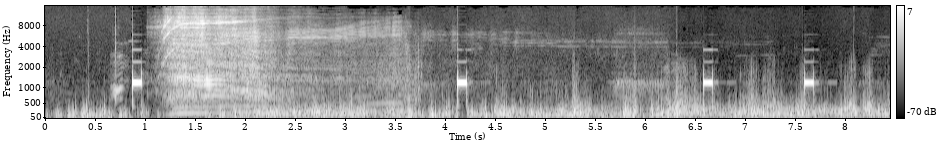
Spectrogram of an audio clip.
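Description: F5B electric competition glider climbing under full motor power just after a hand launch: a loud, high-pitched motor and propeller whine rising in pitch for about three seconds, then cutting off. Four short electronic beeps at the same pitch follow over the next few seconds, with wind on the microphone throughout.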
